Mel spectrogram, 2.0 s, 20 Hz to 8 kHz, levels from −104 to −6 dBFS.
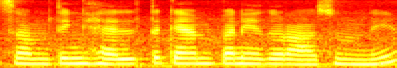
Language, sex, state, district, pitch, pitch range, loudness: Telugu, female, Andhra Pradesh, Krishna, 225 Hz, 215-235 Hz, -15 LUFS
